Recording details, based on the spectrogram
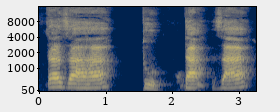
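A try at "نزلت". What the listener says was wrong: C'est pas ta, ça. Regarde, il n'y a qu'un seul point. Oh, yo, yo, c'est pas ta. Voilà, na. Nazaltu.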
